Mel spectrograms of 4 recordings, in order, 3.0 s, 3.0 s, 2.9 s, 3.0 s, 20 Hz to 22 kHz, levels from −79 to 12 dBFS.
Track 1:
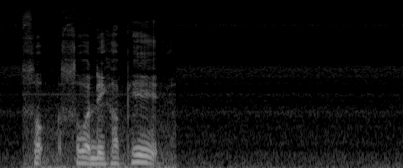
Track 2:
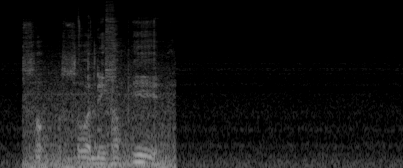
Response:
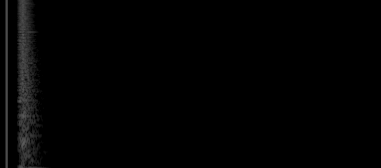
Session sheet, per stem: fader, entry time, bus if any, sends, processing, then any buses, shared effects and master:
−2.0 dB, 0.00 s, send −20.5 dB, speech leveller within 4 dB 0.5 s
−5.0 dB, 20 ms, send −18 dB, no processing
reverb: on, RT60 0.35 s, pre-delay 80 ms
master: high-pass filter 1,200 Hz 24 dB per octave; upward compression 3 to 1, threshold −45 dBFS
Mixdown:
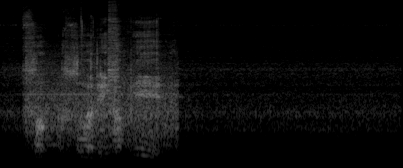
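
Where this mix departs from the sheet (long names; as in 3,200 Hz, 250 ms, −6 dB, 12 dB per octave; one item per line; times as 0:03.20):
stem 2 −5.0 dB → +1.5 dB
master: missing upward compression 3 to 1, threshold −45 dBFS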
